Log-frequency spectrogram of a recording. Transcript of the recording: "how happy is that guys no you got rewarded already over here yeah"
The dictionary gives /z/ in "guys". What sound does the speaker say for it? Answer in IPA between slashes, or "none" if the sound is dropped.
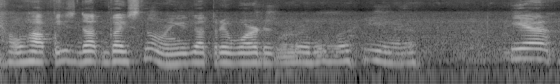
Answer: /s/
